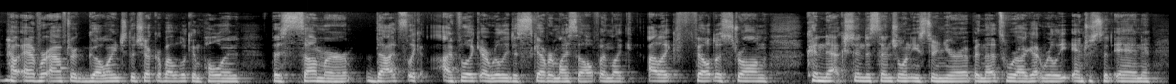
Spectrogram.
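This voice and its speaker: A young man with a slightly high but flat voice, speaking haltingly and filling pauses with little hesitations. He sounds like a student chatting through an interview, circling back and restarting his thoughts. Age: young adult. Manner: hesitant, many fillers and restarts. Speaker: student guest. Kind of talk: casual interview.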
